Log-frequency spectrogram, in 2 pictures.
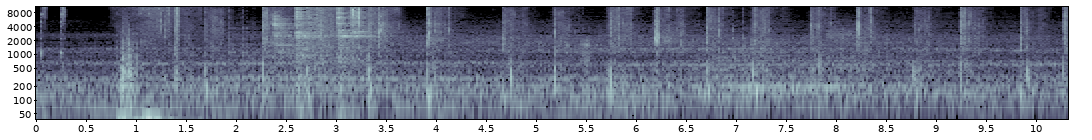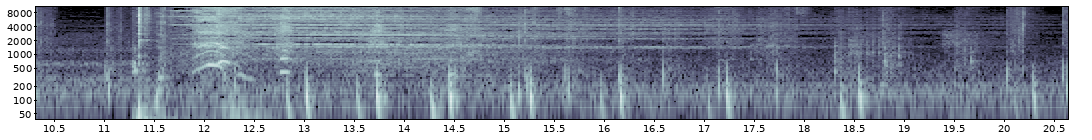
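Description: Footsteps fall steadily on a stone floor.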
